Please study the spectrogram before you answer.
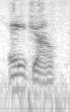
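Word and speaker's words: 阿胶: If it's the Mandarin one, Brian scuffs it a little bit, but it's pronounced roughly, Ajang.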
